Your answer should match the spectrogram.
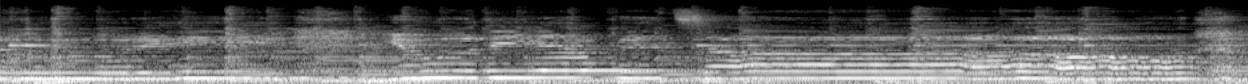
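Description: A woman singing long held notes into a microphone, accompanied by an acoustic guitar.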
